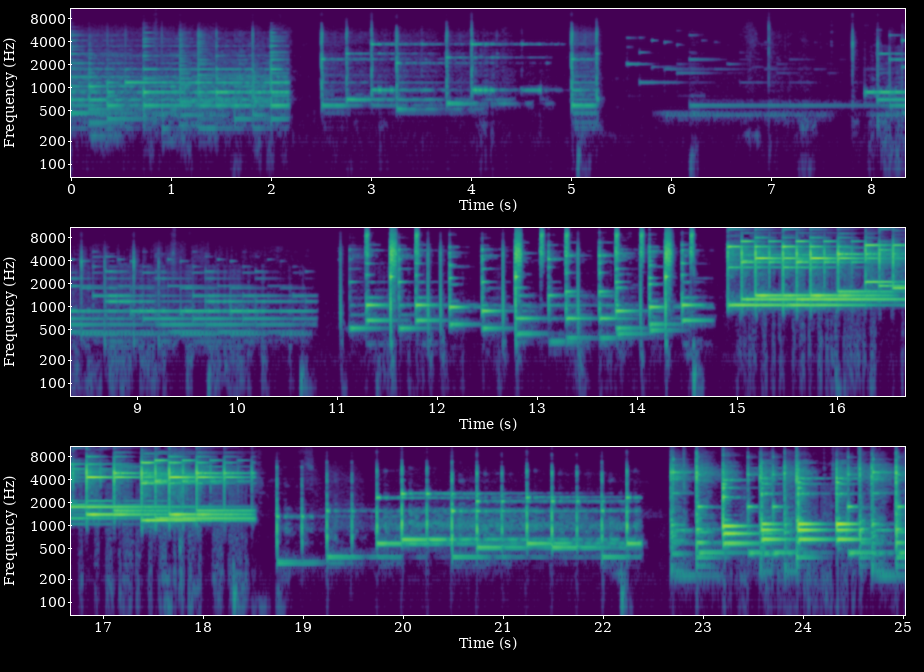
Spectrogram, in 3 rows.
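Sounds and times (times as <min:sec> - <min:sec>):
phone ringtone tunes: 0:00.0 - 0:06.8, 0:08.0 - 0:22.4, 0:23.2 - 0:25.0.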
